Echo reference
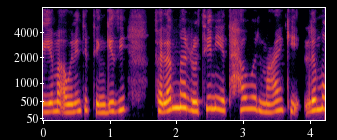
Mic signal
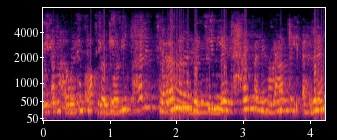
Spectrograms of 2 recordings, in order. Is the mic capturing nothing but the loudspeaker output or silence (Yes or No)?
No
